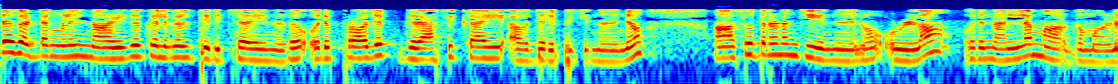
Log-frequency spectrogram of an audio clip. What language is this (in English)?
Malayalam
